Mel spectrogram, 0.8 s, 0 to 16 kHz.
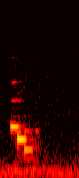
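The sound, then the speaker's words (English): A brief electronic phone beep signals the call starting: two quick tones stepping down in pitch, lasting a fraction of a second, followed by a faint low hum and quiet. “Press 1 to start the call or the call will start at the beep.”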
